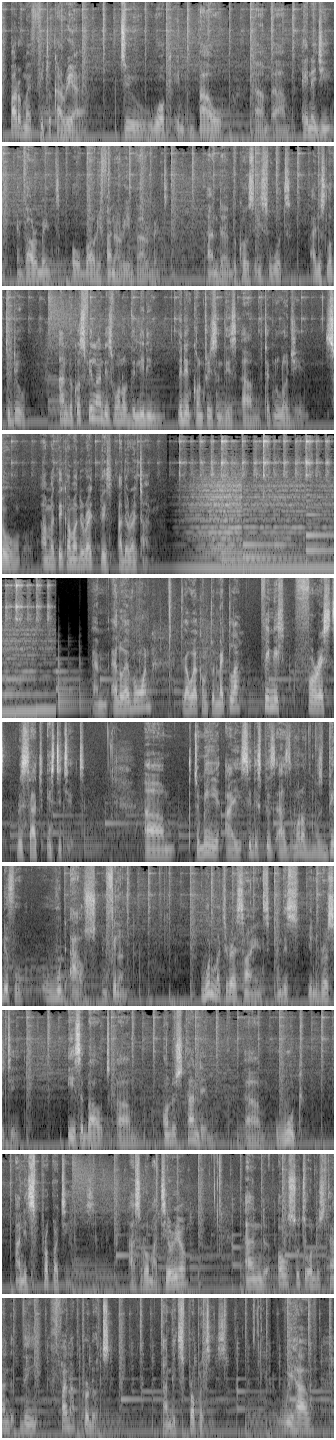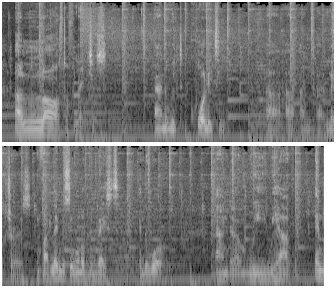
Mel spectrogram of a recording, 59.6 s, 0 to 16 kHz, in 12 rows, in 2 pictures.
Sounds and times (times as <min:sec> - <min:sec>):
Music: 0:00.0 - 0:59.6
Speech: 0:00.1 - 0:17.3, 0:21.3 - 0:26.2, 0:27.0 - 0:31.9, 0:32.8 - 0:35.2, 0:35.8 - 0:39.4, 0:40.0 - 0:42.7, 0:43.4 - 0:46.5, 0:47.2 - 0:48.2, 0:48.9 - 0:51.4, 0:52.1 - 0:57.3, 0:58.0 - 0:59.6.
